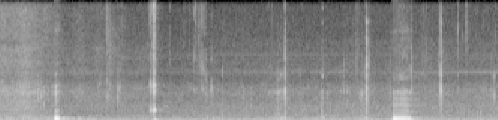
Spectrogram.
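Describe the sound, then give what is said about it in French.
Crisp bites into a crunchy, juicy fruit of the Dream variety followed by chewing, with a few sharp crunches spaced irregularly and a louder burst near the end, fairly quiet with no talking. “On peut la goûter ensemble ? Oui, bien sûr. Oui, elle est vraiment très bonne et elle est très juteuse aussi. Allez-y, goûtez-la.”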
